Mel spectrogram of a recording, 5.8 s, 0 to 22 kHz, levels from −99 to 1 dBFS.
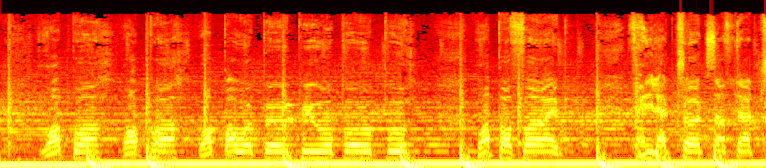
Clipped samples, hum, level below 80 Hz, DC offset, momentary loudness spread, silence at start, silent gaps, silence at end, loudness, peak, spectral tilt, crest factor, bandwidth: under 0.1%; none; -12 dBFS; 0.6%; 3 LU; 0 s; none; 0 s; -11 LUFS; 0 dBFS; -5 dB/octave; 10 dB; 17 kHz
